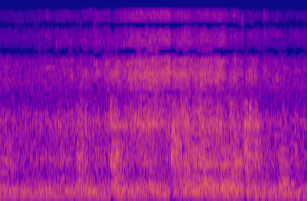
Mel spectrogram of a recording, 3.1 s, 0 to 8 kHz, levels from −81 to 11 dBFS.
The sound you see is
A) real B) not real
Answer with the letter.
A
